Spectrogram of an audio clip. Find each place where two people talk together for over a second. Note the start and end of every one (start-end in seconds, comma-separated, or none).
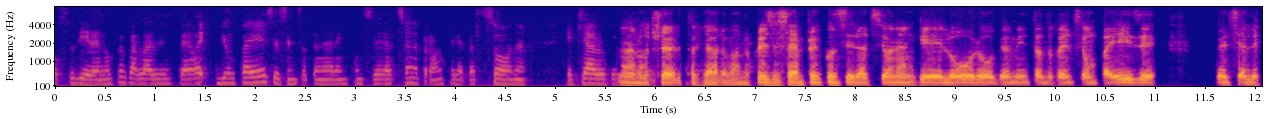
5.6-7.0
